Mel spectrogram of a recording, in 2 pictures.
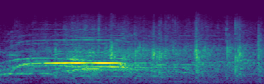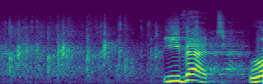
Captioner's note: participants applauding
